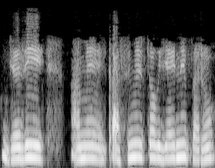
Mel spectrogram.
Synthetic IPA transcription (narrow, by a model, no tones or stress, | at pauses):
d͡ʒod̪iamẽkasmiɾt̪okd͡ʒaːinẽpəɾũ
